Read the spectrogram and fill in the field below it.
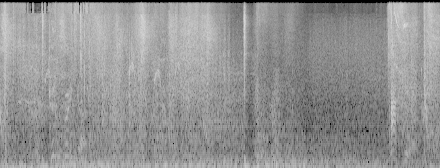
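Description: Explosive Confringo spell blasts boom in Hogwarts Legacy, several heavy thuds and sharp cracks rolling over a constant rumbling game backdrop, with a couple of distinct punchy hits near the end.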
